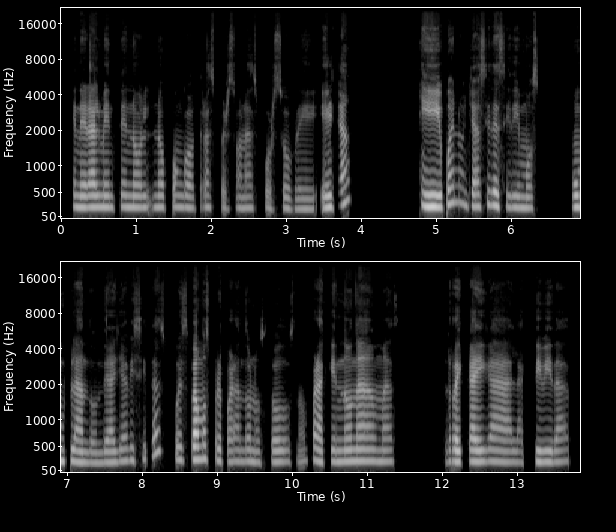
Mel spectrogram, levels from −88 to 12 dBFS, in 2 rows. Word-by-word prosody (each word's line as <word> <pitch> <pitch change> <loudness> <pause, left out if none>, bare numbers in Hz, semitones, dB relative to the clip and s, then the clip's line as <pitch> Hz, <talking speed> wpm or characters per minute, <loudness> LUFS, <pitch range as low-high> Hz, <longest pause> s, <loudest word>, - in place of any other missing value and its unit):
generalmente 220 0 +1
no 215 -1 -1
l 215 0 -5
no 220 0 -4
pongo 220 +1 -7
a 210 - -3
otras 215 +2 -13
personas 205 +2 -12
por - - -13
sobre 185 -1 -10
ella. 220 - +1 0.9
Y 230 -3 +10
bueno, 295 +2 -1
ya 230 -2 -1
si 265 +4 -8
decidimos 215 -4 -1 0.4
un 220 0 +2
plan 200 -3 0
donde 190 +1 -5
haya 210 +3 -3
visitas, 330 - -7
pues, 245 -2 -6
vamos 250 +1 +7
preparándonos 215 -3 -6
todos, 205 -1 -5
¿no? 220 +2 -16
Para 230 -3 +1
que 215 -1 -5
no 215 +1 +1
nada 220 0 +2
más 215 0 -7 0.6
recaiga 210 0 +2
la 200 - -10
actividad, 205 +2 -4
215 Hz, 145 wpm, -22 LUFS, 205-225 Hz, 0.9 s, Y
